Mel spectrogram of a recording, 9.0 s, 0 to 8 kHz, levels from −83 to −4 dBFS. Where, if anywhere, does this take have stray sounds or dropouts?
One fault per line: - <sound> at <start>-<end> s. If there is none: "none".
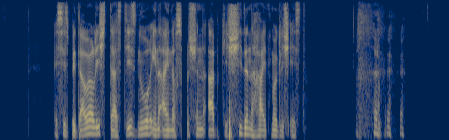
- dropout at 3.6-3.7 s
- laugh at 7.0-8.1 s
